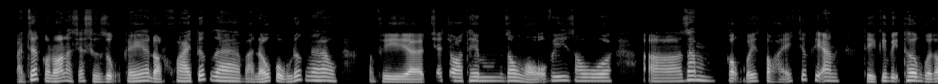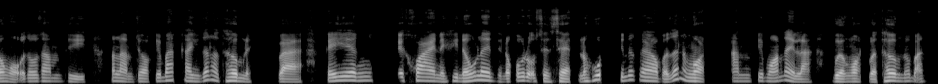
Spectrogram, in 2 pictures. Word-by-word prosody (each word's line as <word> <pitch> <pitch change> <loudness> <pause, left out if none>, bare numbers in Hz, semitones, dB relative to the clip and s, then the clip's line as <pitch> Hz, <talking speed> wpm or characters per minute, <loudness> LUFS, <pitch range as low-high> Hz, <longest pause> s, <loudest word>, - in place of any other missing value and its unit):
Bản - - -6
chất 225 +2 +3
của 155 - 0
nó 140 +1 +6
là 175 - -1
sẽ 155 +3 -5
sử 135 -5 -4
dụng 135 +1 0
cái 155 +5 +2
đọt 130 -5 +2
khoai 150 0 +2
tước 215 +6 0
ra 165 -6 +3
và - - -5
nấu 130 +5 +4
cùng 130 -6 +1
nước 205 +1 0
ngao 180 -3 +2 0.4
vì, 125 -2 +1
à, 120 0 +5
sẽ 175 - -7
cho 170 -2 +3
thêm 175 -1 0 0.2
rau 170 -1 +4
ngổ 115 -6 0
với 185 +1 -2
rau, 165 -1 0 0.3
a, 150 +1 -1
răm, 195 -2 0
cộng 150 - 0
với 150 +4 +1
tỏi 120 +5 -3
trước 225 -1 -6
khi - - 0
ăn, 175 -2 +2 0.3
thì 135 - +1
cái 170 +7 -2
vị 160 - -2
thơm 180 -2 +5
của 130 - +1
rau 140 0 +3
ngổ, 120 -4 0
rau 150 0 -1
răm 150 -2 -3
thì 125 -4 -4 0.3
nó 160 - -1
làm 140 -4 -1
cho 135 +1 -2
cái 160 - -2
bát 190 +3 -1
canh 150 -3 -2
rất 200 - -1
là 195 - -2
thơm 170 -2 +3
này 130 - -4 0.3
và 125 -2 +3 0.2
cái, 165 +4 +2
a, 190 - +5 0.4
cái 175 - 0
khoai 170 -3 +3
này 130 -3 -2
khi 160 +2 -5
nấu 150 +5 +3
lên 195 -3 +4
thì 135 - -11
nó 135 - 0
có 175 - -2
cái - - +2
độ - - +3
sền 145 -2 -3
sệt, 130 -1 +1
nó 145 +2 -1
hút 215 +7 +2
cái 175 - -3
nước 210 +1 -5
ngao 165 -4 +3
và - - 0
rất 225 +3 0
là 220 - -3
ngọt, 155 -4 +3 0.2
ăn 150 0 -6
cái 165 - -5
món 150 +3 +1
này 195 -5 +2
là 120 -2 0 0.2
vừa 140 -2 +4
ngọt, 135 0 +1
vừa 120 - +1
thơm 170 -1 +3
đó 160 - -5
bạn. - - -2
155 Hz, 290 wpm, -24 LUFS, 140-175 Hz, 0.4 s, nó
